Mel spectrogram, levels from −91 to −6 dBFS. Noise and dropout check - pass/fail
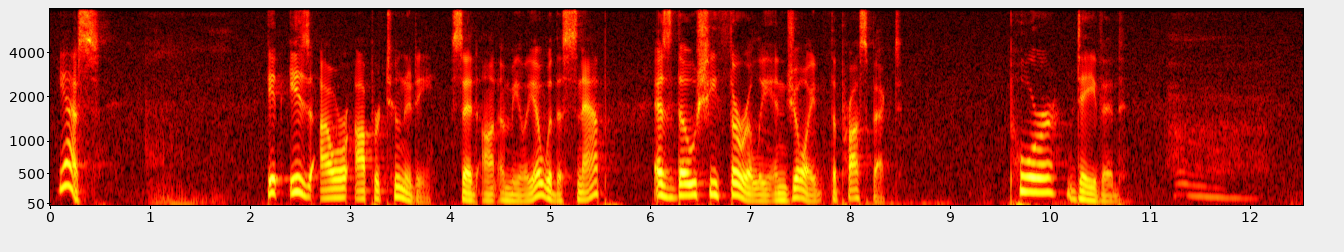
fail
